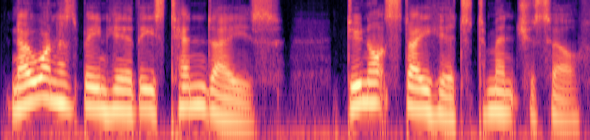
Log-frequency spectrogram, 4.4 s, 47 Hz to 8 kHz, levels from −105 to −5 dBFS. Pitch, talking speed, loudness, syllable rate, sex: 150 Hz, 205 wpm, -17 LUFS, 5.6 syllables/s, male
